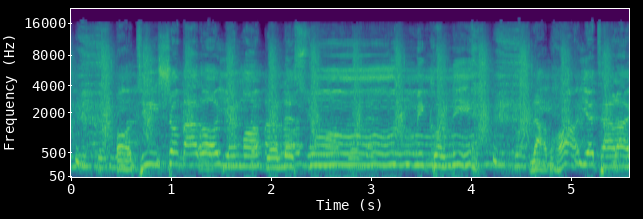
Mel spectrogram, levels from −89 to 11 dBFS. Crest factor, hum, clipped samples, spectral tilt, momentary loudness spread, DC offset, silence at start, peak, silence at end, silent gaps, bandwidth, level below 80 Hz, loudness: 12 dB; none; under 0.1%; -2.5 dB/octave; 2 LU; under 0.1%; 0 s; 0 dBFS; 0 s; none; 17 kHz; -46 dBFS; -10 LUFS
